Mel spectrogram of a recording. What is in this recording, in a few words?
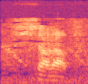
"shut up" calm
